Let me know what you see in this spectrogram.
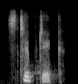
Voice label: "styptic", Indian

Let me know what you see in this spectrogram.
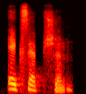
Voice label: "exception", Indian

